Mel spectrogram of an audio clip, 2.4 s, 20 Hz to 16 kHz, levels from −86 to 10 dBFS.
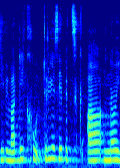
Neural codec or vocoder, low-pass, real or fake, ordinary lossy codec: codec, 44.1 kHz, 7.8 kbps, DAC; 14.4 kHz; fake; AAC, 96 kbps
